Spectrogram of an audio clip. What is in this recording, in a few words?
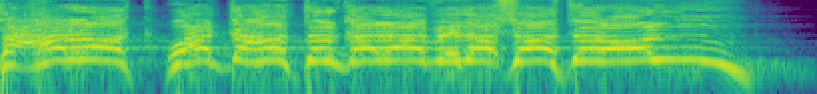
order cover window, battle chatter, english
